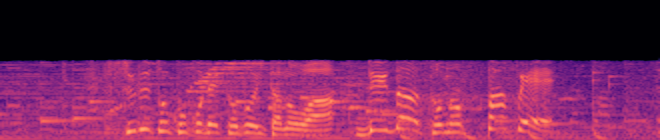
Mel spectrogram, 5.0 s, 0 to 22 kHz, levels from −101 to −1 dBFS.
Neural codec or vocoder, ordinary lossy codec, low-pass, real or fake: none; none; 3.6 kHz; real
